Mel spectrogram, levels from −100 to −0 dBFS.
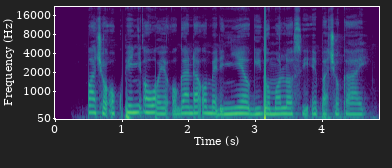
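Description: Between 0.5 and 1.5 s the speech jumbles briefly. These are chunks out of order: a 500 ms chunk arrived one chunk late and played after the chunk that should have followed it. No audio is missing, but the sequence is swapped, leaving three hard joins across that second. Each join breaks the waveform abruptly, so the passage sounds scrambled.

At 3.14 s a single loud bang is heard. This is invalid numbers at full scale: a processing calculation produced infinite or invalid values, and these were forced to one extreme sample value for one block of about 10.7 ms, which fits a 512-sample block. The output sits flat at one extreme value, far from zero, for that short stretch, so the pops at its start and end merge into one sharp, very loud crack.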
